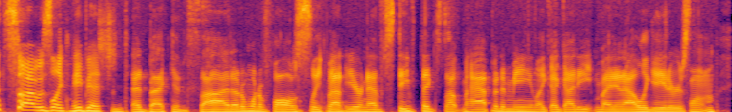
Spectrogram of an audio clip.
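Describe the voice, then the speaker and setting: A woman's voice: deep voice, no echo, clean studio sound. A woman, co-hosting a podcast in casual chat, telling stories informally with slangy asides. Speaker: podcast co-host.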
